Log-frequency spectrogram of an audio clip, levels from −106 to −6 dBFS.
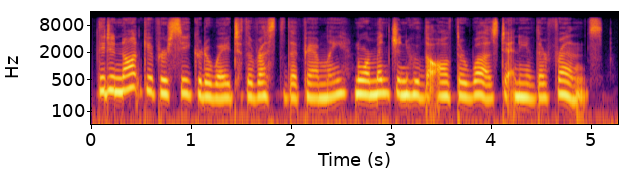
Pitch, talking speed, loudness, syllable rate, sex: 225 Hz, 275 wpm, -18 LUFS, 6.2 syllables/s, female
